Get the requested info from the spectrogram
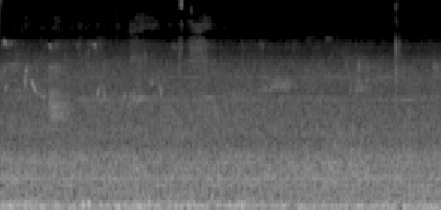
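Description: Railway platform ambience: a steady low rumble with a few faint, short, high chirps, and no single loud event.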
